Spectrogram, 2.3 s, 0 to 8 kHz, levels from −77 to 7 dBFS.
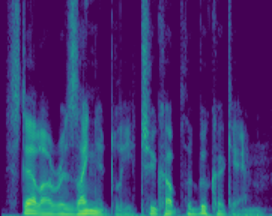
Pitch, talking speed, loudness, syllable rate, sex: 90 Hz, 185 wpm, -18 LUFS, 5.7 syllables/s, male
